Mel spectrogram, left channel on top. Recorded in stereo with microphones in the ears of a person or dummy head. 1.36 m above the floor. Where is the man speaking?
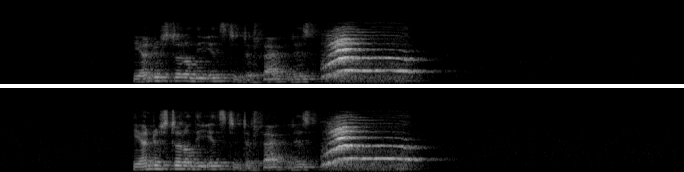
70° right (ahead or behind), 1.0 m; by 3.1 s 15° right (ahead or behind), 2.5 m.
